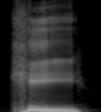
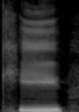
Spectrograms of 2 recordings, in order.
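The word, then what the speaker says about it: Quay: I don't think my key I think is how you pronounce them. They're spelled Q A Q U A Y, but I think it's pronounced key sunglasses I don't think they were quite dark enough.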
